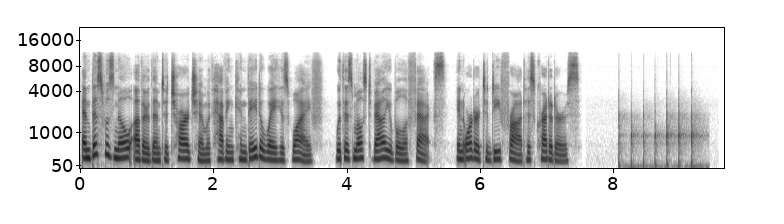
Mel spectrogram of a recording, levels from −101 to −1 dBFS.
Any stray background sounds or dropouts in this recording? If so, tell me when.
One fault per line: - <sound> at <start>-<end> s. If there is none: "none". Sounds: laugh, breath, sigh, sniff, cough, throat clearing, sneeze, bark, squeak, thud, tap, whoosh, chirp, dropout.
- thud at 8.1-9.5 s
